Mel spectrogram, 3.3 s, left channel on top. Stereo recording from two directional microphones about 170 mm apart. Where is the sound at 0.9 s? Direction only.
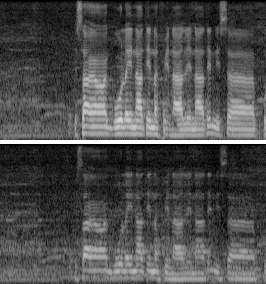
85° left.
